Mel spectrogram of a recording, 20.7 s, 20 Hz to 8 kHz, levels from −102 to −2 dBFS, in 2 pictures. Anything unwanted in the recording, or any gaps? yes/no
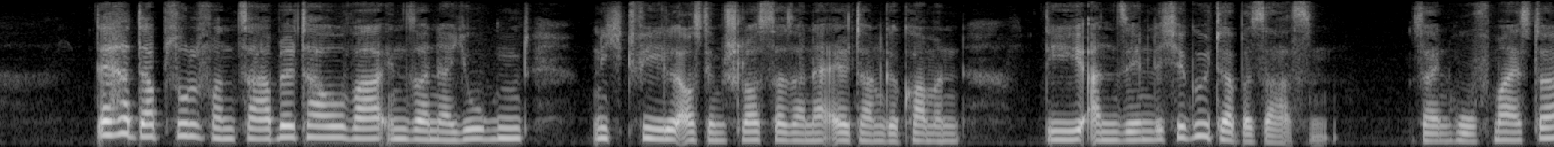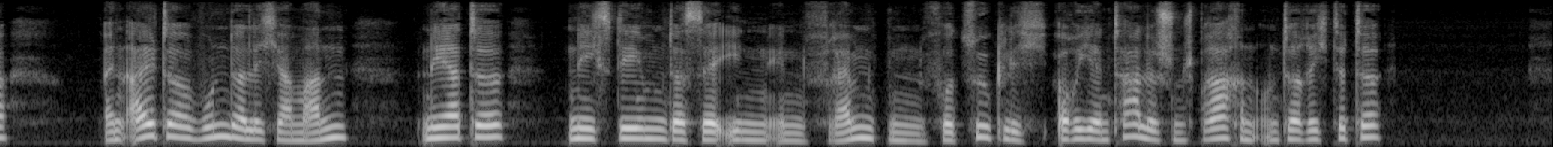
no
